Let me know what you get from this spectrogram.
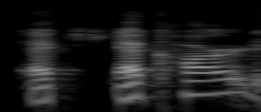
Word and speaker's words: Eckhart: Now, I see you've dedicated the album to Shirley Eckhart.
